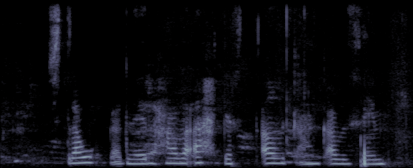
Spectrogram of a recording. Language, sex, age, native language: Icelandic, female, 11, Icelandic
